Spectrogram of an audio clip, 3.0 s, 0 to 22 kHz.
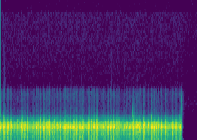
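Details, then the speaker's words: Same gear reducer heard through ultrasound after the defect developed: dense, rapid crackling impacts replace the smooth hiss; ultrasound RMS rose from 0.5 to 16 and peak from 1.5 to 31, internal impacting. "já quando você tem um defeito os valores explodem para gente vocês estão vendo aqui o valor né Foi de ponto 5 para 16 valor RMS e valor de pico de 1.5 para 31"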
